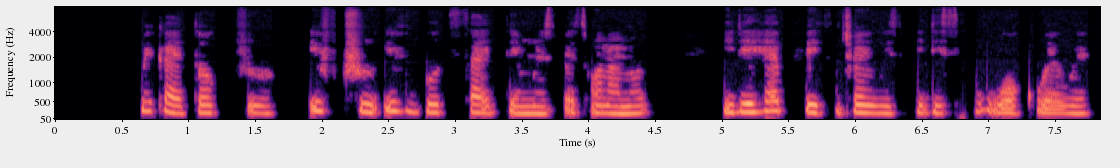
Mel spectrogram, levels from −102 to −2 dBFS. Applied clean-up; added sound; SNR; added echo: none; none; none; none.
